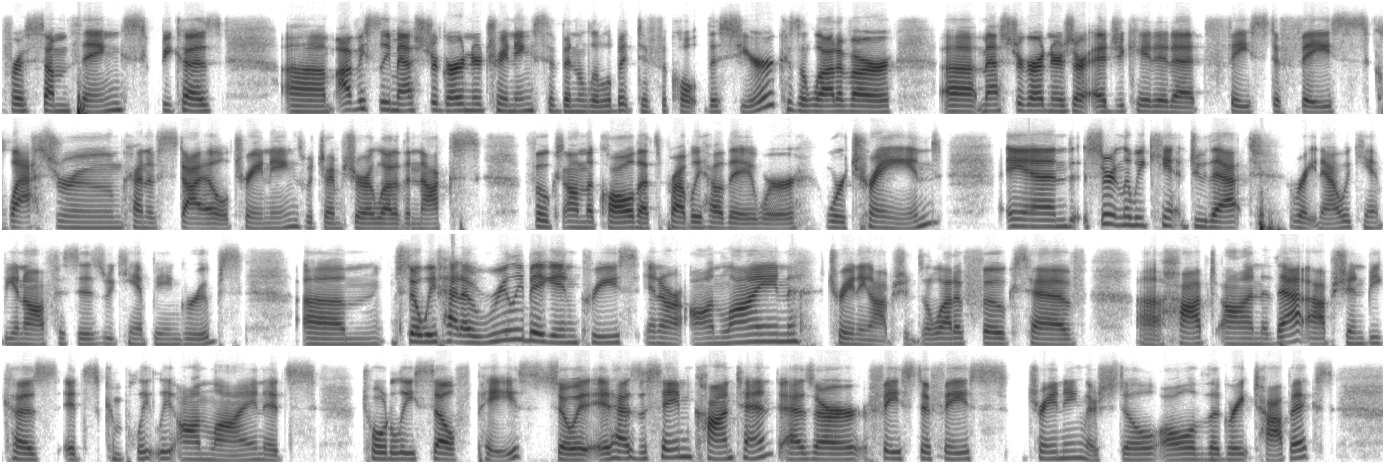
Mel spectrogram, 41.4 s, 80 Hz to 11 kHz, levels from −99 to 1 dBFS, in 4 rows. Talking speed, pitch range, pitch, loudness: 175 wpm, 155-190 Hz, 170 Hz, -23 LUFS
